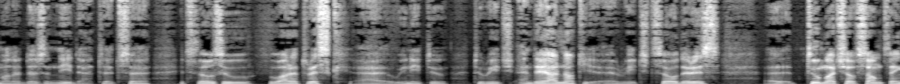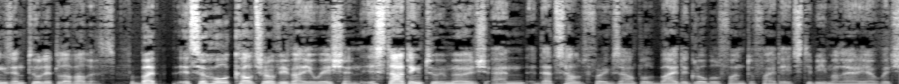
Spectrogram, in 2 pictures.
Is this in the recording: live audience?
no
